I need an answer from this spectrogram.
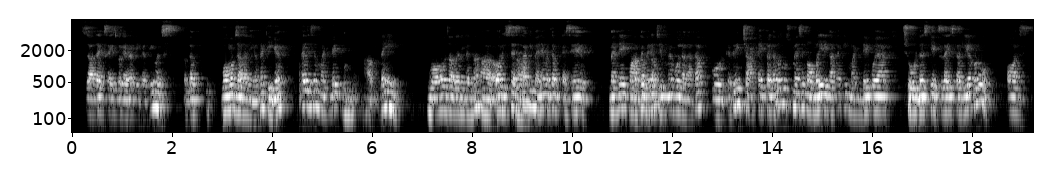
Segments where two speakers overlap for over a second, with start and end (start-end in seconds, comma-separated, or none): none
